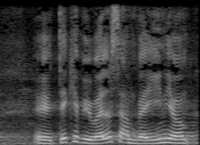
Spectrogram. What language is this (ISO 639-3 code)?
dan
